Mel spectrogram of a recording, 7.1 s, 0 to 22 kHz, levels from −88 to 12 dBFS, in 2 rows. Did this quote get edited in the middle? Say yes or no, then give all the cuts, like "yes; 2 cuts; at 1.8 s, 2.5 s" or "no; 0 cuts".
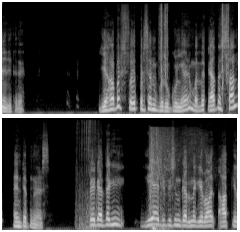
yes; 2 cuts; at 3.0 s, 4.8 s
